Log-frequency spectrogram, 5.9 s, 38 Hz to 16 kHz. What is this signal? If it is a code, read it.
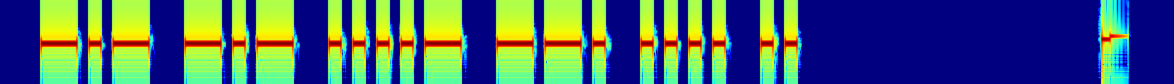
Morse code, heard as a keyed tone, about 19 wpm, 700 Hz. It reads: KK4GHI
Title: USA Callsign DE Callsign 20wpm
